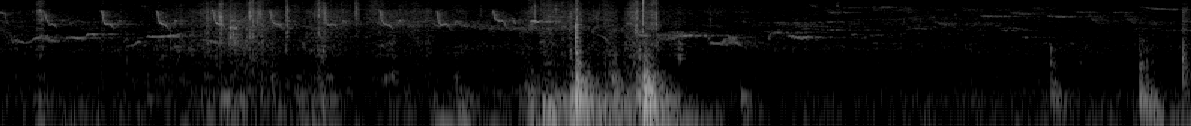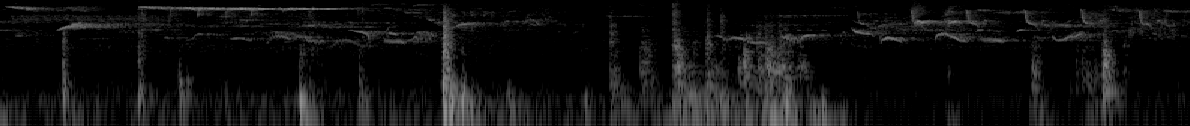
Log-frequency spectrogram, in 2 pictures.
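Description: Scattered knocks and thumps on a wooden plank deck as logs and wood are handled, the heaviest a cluster of thumps about four seconds in, with small birds chirping in the background.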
